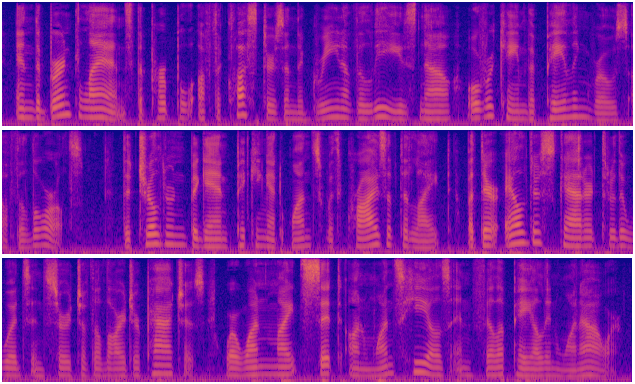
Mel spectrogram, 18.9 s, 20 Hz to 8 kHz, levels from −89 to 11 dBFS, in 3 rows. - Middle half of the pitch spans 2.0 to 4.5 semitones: Yes, average, 4.0 semitones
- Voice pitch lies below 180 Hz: Yes, medium, 140 Hz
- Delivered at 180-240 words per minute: Yes, average, 190 wpm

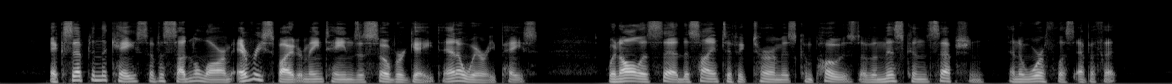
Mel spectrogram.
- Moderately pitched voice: No, low, 120 Hz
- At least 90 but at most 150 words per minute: No, average, 175 wpm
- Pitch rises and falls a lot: No, average, 3.8 semitones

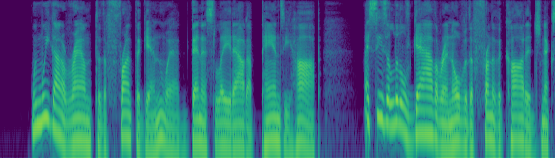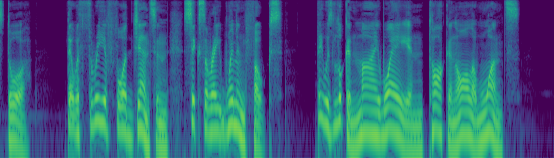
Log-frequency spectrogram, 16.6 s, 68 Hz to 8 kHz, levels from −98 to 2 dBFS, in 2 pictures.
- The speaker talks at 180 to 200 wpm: Yes, average, 185 wpm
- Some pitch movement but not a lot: No, wide, 8.1 semitones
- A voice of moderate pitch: No, low, 115 Hz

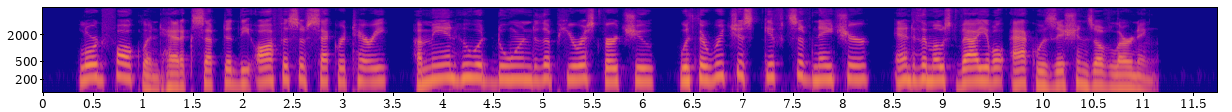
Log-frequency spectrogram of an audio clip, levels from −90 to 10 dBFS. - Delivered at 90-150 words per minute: Yes, average, 145 wpm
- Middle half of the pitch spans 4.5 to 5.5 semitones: No, average, 3.5 semitones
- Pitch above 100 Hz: Yes, medium, 185 Hz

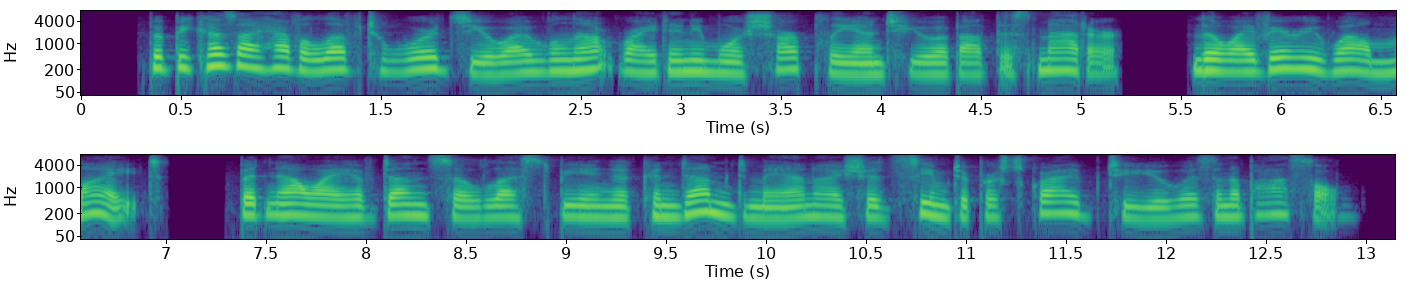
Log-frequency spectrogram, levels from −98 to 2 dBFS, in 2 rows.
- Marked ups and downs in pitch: No, average, 3.3 semitones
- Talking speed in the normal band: No, fast, 215 wpm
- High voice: No, medium, 175 Hz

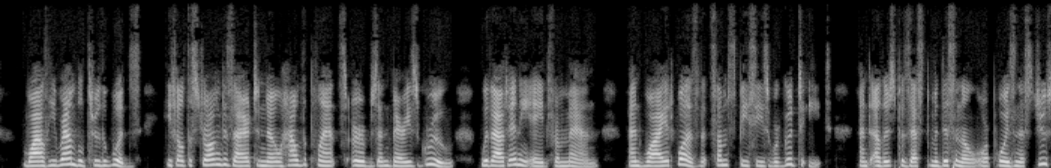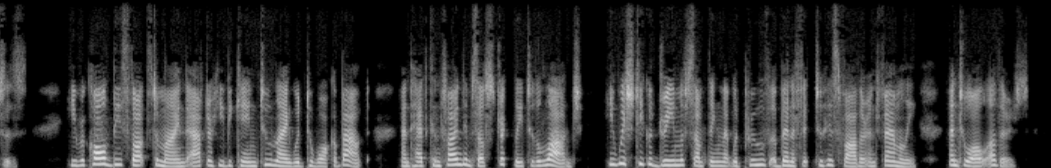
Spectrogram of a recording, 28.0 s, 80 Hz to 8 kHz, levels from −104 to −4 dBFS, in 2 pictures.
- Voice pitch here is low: No, high, 205 Hz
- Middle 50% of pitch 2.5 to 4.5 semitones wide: Yes, average, 3.5 semitones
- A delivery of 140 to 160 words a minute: No, average, 185 wpm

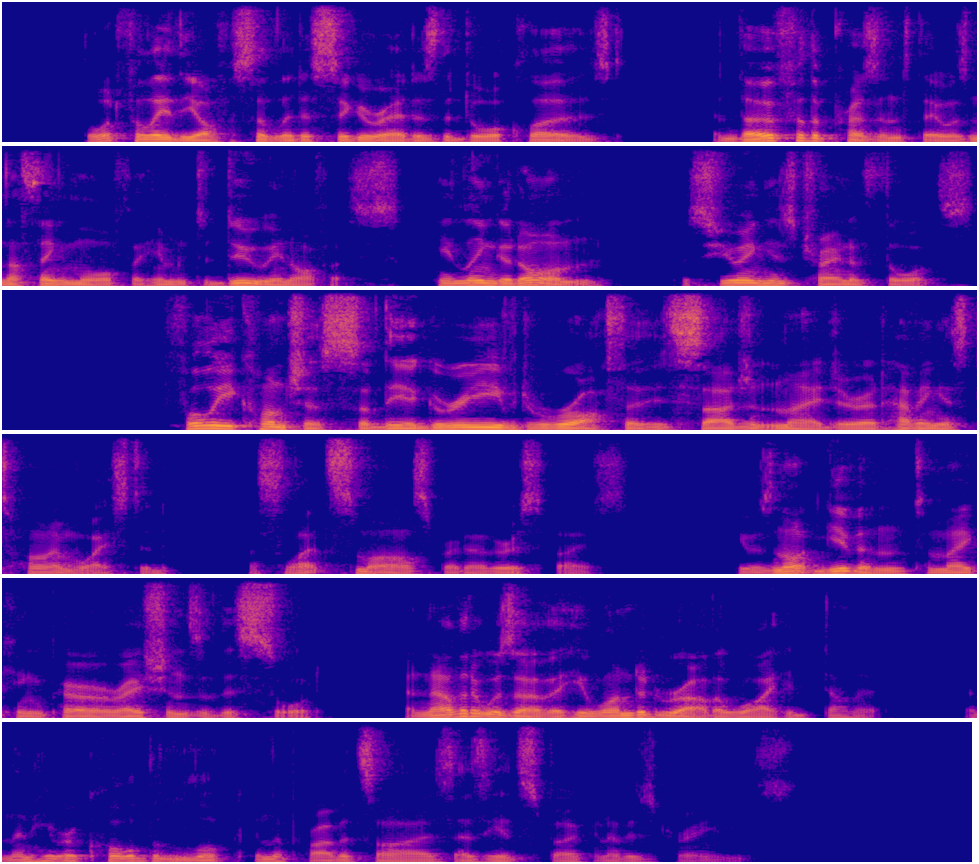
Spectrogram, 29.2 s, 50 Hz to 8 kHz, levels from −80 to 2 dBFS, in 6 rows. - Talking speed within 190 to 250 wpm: Yes, average, 195 wpm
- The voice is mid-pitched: No, very low, 85 Hz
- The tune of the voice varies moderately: No, wide, 5.8 semitones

